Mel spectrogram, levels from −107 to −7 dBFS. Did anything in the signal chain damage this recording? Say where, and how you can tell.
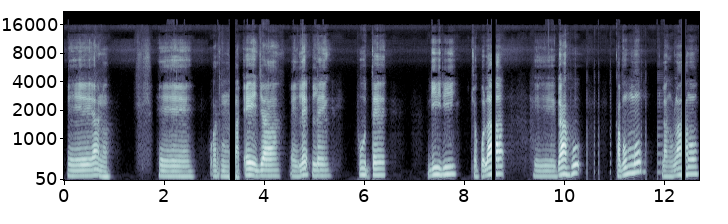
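Yes. The damage comes from three separate mechanisms, two of them from a nearby phone.

The digital broadcast dropout occurs at the reception and decoding stage, with the sound muting from 3.31 to 3.49 s, from 8.56 to 8.69 s, and from 12.35 to 12.49 s. The gaps last about 128 ms and 85 ms, which fits the decoder losing three and then two frames and muting until clean ones return. What a hole contains is gone, not delayed. That distinguishes it from a network buffer stall, which pauses the audio and then resumes.

The GSM signalling bursts come in through the analogue wiring from 9.75 to 11.65 s. A 2G phone transmitting short groups of radio bursts has its pulses rectified by the audio circuitry, producing a galloping dit-dit-dit of short buzzes at about 217 Hz, roughly 20 dB below the speech. Unlike the steady buzz that follows, this comes in broken clusters, the pattern of a phone negotiating with the network rather than holding a call.

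The GSM phone buzz is continuous from 11.86 to 12.67 s. It is the same rectification in the analogue path, but the phone is now transmitting steadily at about 217 bursts per second. The result is a hard, raspy tone about 30 dB below the speech, full of harmonics and unrelated to it. The 217 Hz fundamental is not a multiple of 50 or 60 Hz, which rules out mains hum. The last dropout, at 12.35 s, falls within this buzz.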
